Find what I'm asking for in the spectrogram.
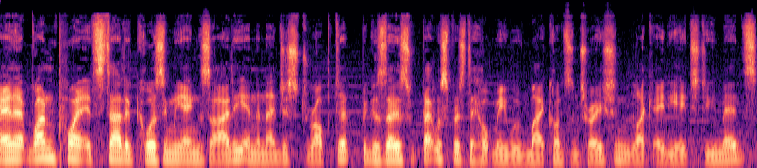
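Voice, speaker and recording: Over music in the background, a man with an Australian accent talks at a very fast pace in fairly even intonation, with hardly any pauses. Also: medium pitch for a man. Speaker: gaming streamer. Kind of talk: casual live-stream chat with gameplay commentary. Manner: mumbling at times.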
